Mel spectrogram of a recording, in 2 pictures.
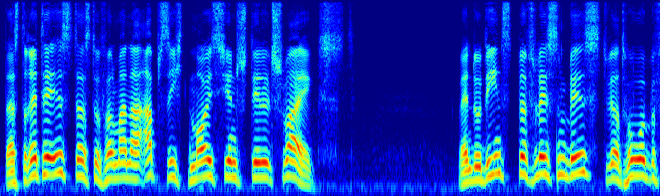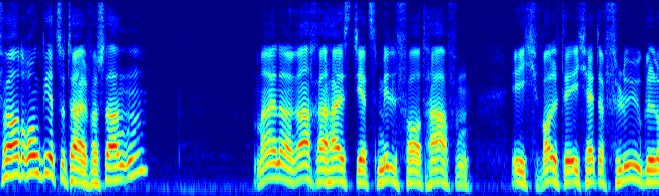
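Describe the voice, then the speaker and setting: A man's voice: a little high, animated, measured pace, no echo, studio quality. An actor playing a spiteful, vengeful nobleman in a classical radio drama, gloating, menacing and commanding. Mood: excited, commanding. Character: spiteful, vengeful nobleman obsessed with cruel revenge.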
